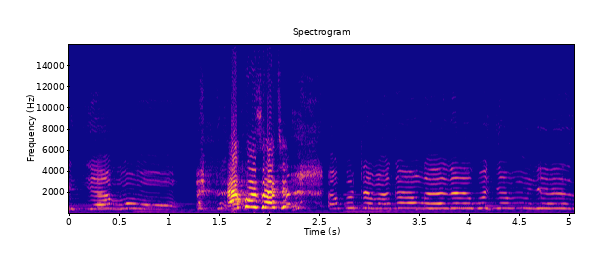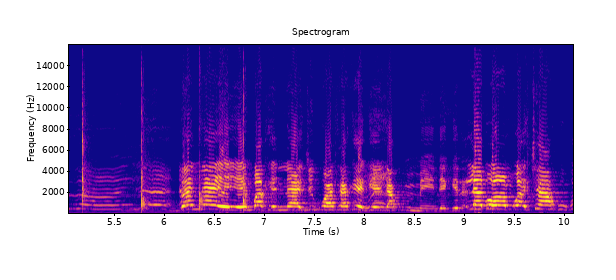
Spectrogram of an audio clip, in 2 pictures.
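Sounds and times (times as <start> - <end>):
background music: 0.0 - 10.0
sharp hand claps: 5.2 - 7.0.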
